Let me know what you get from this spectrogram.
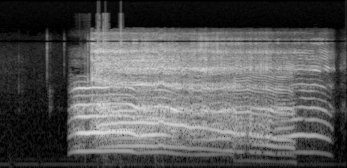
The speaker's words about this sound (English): He is so campy in this movie. Everything he does is punctuated by constant screaming. He screams more than the girls in the movie.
